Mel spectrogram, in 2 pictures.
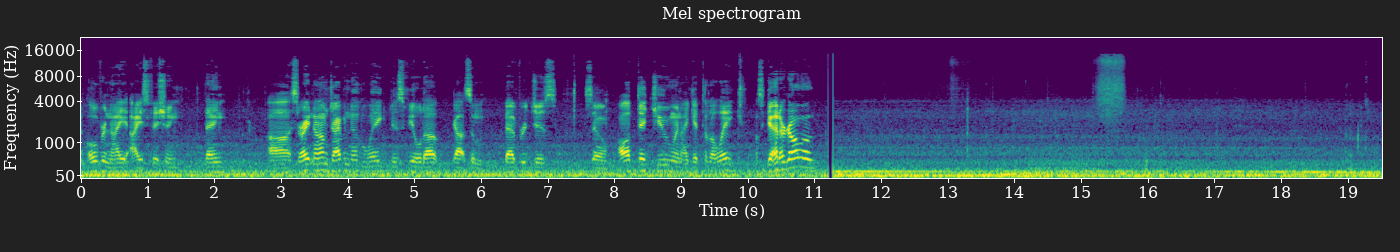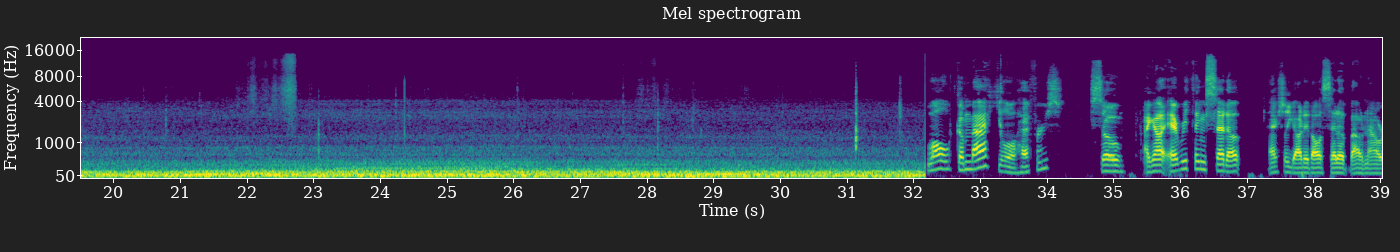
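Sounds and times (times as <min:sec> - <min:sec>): truck engine and tyres rumbling: 0:00.0 - 0:32.3
brief high hisses: 0:15.2 - 0:15.7.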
